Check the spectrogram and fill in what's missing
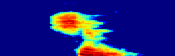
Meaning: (noun) 1. A wedge 2. A thin piece of material, sometimes tapered, used for alignment or support
- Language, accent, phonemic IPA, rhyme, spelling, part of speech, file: English, Southern England, /ʃɪm/, -ɪm, shim, noun / verb, LL-Q1860 (eng)-shim.wav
